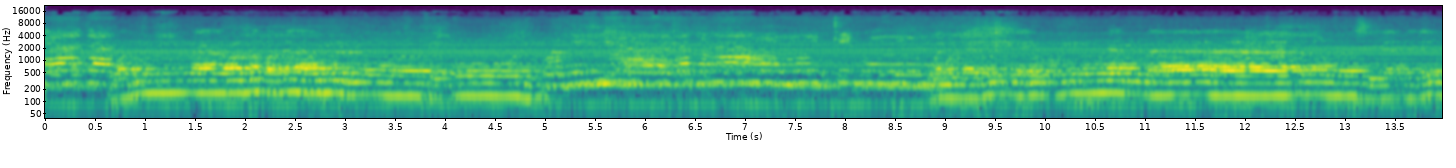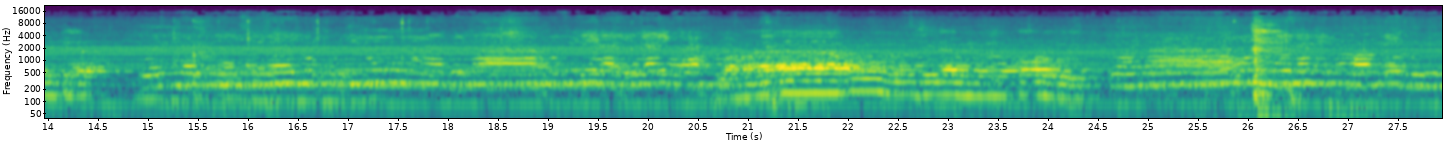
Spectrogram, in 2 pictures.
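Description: Quran being recited aloud in a melodic, chanted style by a single voice, in long drawn-out phrases with short pauses between them.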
